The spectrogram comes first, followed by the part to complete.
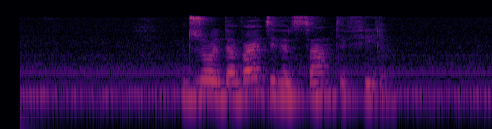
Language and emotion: Russian, neutral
